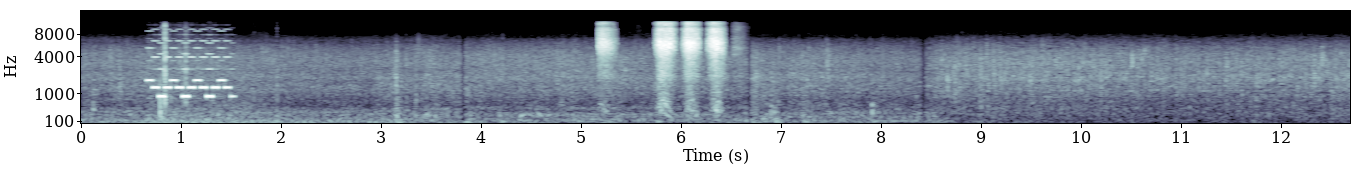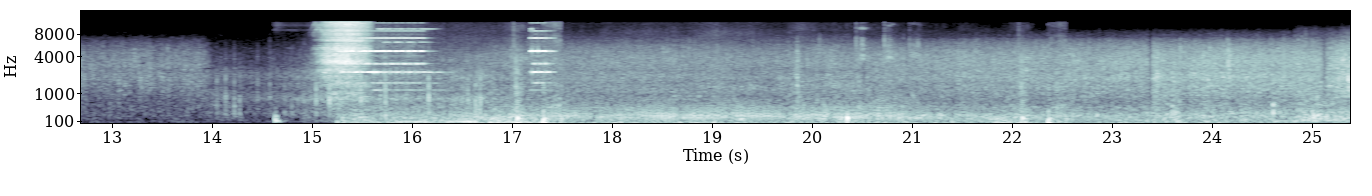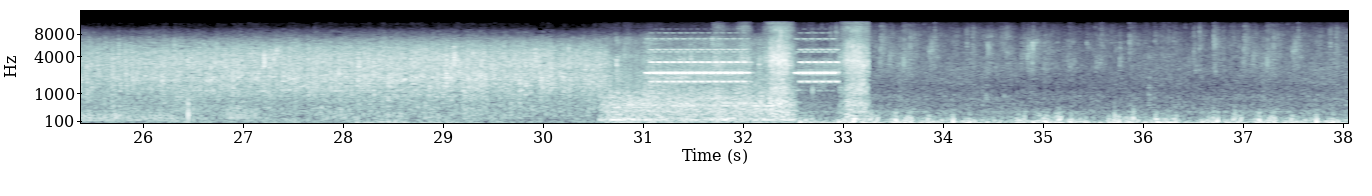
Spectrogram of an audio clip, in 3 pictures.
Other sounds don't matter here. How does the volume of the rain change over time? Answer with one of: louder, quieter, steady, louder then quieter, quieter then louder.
louder.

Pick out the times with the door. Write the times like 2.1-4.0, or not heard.
not heard.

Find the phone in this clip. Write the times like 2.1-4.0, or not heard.
0.7-1.6, 15.2-17.4, 31.0-33.0.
